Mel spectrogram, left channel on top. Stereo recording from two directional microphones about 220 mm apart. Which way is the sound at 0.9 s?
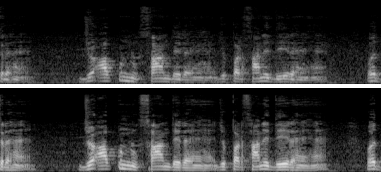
35° right (ahead or behind).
